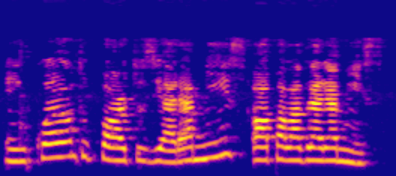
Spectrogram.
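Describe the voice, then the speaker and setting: A woman from Brazil, a primary school teacher, correcting exercises in a remote lesson, explaining words slowly, syllable by syllable. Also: fairly high pitch, fairly bright tone, dull audio. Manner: slow, patient, syllable-by-syllable explanation.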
